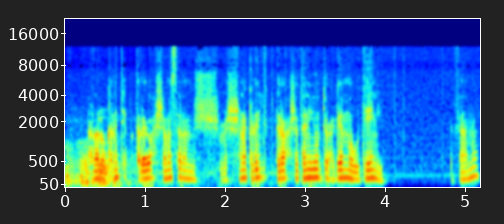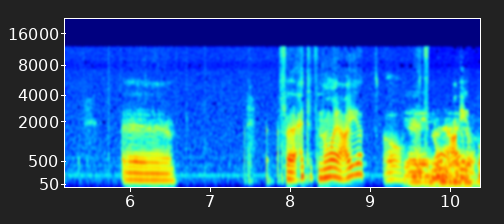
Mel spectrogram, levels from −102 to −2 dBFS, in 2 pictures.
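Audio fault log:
0.29–0.34 s, 0.50–1.03 s and 9.75–10.38 s, speech suppressed in double talk: the echo canceller likely mistook overlapping talk for echo and attenuated it, so speech dips by about 10 dB, and about 20 dB in the middle stretch.
10.29–10.33 s, echo leak: an echo canceller likely failed to remove loudspeaker pickup, letting a brief copy return about 287 ms late, roughly 15 dB below the speech.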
